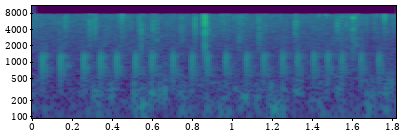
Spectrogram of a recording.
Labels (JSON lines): {"label": "biophony, rattle", "recorder": "SoundTrap 500"}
